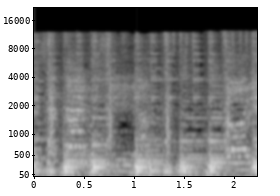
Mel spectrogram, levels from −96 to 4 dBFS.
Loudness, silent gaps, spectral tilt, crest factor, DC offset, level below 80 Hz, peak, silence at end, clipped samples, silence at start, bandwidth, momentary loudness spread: -18 LUFS; none; -5.5 dB/octave; 18 dB; under 0.1%; -36 dBFS; 0 dBFS; 0 s; under 0.1%; 0 s; 13 kHz; 3 LU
